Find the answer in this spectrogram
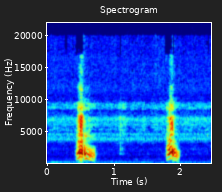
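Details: Grey francolin (teetar) hunting sound: two harsh, rasping notes about a second and a half apart, each a short descending burst, over a quiet background.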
